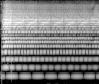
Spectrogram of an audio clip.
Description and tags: real acc sound
accordeon, keys, romantic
